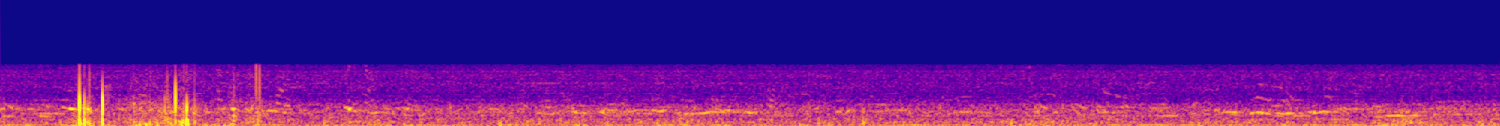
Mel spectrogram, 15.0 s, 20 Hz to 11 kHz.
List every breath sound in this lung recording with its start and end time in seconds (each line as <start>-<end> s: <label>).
13.83-14.44 s: inhalation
